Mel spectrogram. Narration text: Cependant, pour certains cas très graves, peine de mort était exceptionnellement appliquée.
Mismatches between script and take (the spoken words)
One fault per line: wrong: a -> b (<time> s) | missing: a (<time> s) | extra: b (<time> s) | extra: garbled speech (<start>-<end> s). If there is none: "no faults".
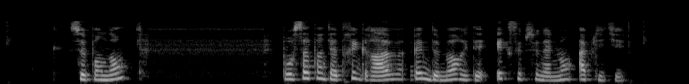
no faults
